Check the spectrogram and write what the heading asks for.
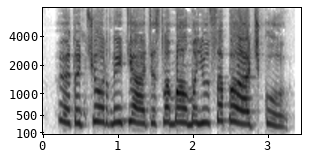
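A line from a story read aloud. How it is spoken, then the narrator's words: Shrieking between sobs. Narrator (Russian): взвизгивал Джастин между рыданиями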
